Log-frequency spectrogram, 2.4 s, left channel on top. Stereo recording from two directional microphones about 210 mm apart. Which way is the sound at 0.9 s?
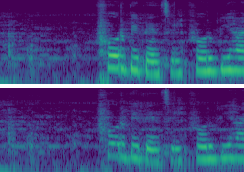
50° left (ahead or behind).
